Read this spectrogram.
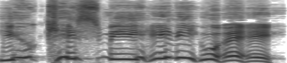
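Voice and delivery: high, slow girlish mimic, laughing; mocking girl voice. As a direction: mimic her, giggling. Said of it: "She says".

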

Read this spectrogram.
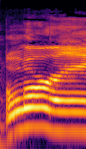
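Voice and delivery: high, loud jeer; mock heckle. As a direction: jeer like a bored crowd. Heckling crowd voiced in retelling.

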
